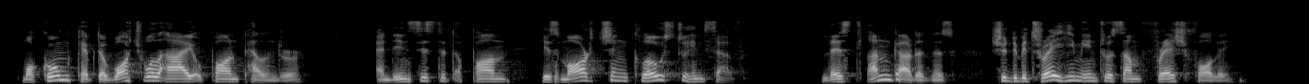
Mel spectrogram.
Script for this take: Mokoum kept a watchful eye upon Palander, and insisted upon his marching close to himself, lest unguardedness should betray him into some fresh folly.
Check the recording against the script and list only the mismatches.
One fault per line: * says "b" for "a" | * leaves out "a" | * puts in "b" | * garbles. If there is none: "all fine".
all fine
